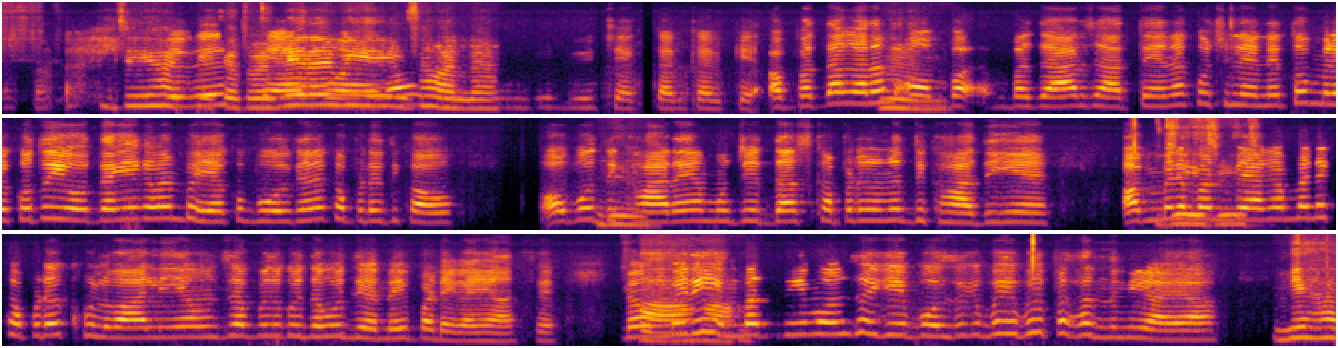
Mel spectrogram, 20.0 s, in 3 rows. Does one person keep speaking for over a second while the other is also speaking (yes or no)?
yes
